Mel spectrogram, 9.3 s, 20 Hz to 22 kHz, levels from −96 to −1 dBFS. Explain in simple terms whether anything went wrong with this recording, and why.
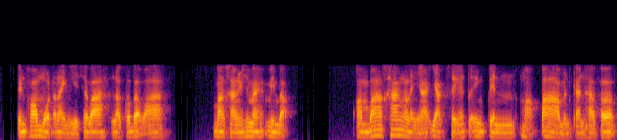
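Nothing went wrong with this speech recording. It has passed through the AMR narrowband mobile codec, the standard phone-call format, which keeps only sound below about 3.8 kHz and so gives it the familiar narrow tone of a mobile call.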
